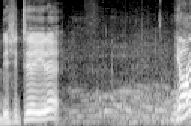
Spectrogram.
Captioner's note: audience exclaims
